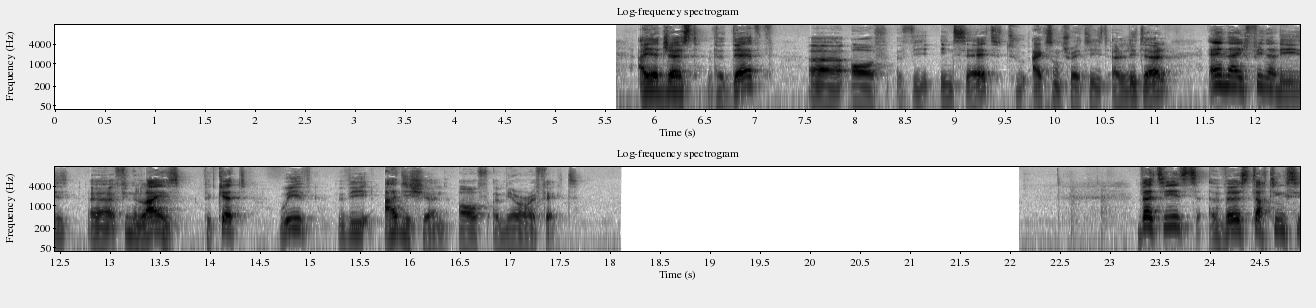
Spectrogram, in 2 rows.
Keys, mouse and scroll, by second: 1.1 shift+click, 1.4 shift+click, 1.6 middle click, 3.5 middle click, 3.9 click, 6.0 click, 6.4 click, 6.8 middle click, 7.4 middle click, 7.8 click, 15.2 click, 17.1 click, 19.6 click, 20.9 click, 23.4 click.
